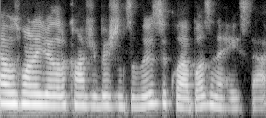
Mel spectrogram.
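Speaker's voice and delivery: usual speaking voice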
